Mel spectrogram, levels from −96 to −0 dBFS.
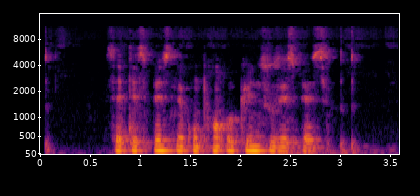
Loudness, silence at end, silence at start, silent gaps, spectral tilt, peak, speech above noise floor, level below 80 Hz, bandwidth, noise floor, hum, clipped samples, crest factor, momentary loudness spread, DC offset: -31 LUFS; 0.4 s; 0.05 s; none; -6.5 dB/octave; -14 dBFS; 40 dB; -58 dBFS; 11 kHz; -70 dBFS; none; under 0.1%; 18 dB; 21 LU; under 0.1%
